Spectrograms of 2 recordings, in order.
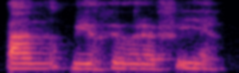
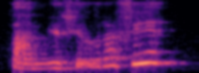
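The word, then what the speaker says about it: Pambiogeografía: el pan mío geografía pero lo correcto es con emi viene del vocablo aunque significa todo vio geografía que es la geografía en la vida pero como gramática española se escribe m antes de ver se acuerdan de sus clases de la primaria entonces lo correcto es decir cambio geografía y que es una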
